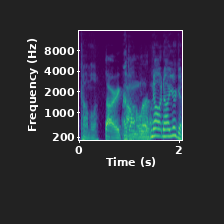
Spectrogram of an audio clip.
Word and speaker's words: Kamala: Kamala on but I mean her name is pronounced Kamala sorrya no no you're good I doubt you're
